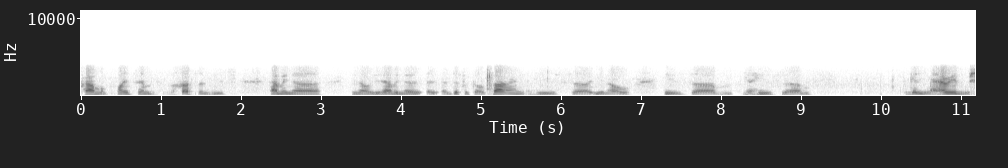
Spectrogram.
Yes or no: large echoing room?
no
